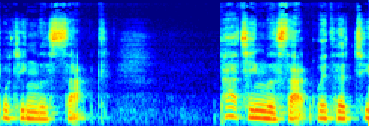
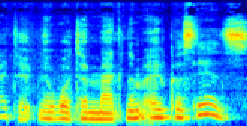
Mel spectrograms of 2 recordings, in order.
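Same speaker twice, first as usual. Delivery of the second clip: plain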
